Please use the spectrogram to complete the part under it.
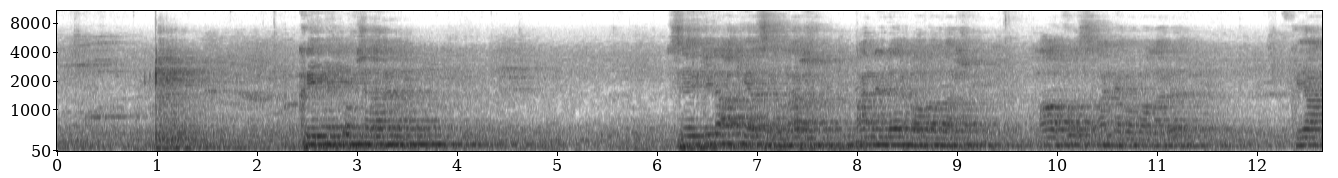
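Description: A man chants loudly through a microphone in a large echoing hall.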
